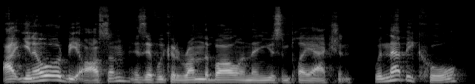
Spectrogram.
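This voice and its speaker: A man with a fairly low voice co-hosts a laid-back sports podcast. He grumbles about his team in a wry, gloomy way and pokes fun at himself as he goes. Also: big pitch swings, fast talker, darkish tone. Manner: wry, gloomy, self-mocking banter. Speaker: podcast co-host. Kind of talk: casual sports podcast chat.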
